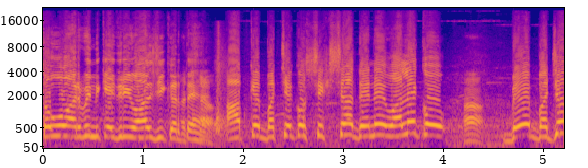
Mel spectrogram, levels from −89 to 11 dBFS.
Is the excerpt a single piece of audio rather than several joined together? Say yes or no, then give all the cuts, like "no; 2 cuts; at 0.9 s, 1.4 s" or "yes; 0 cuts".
no; 1 cut; at 1.8 s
